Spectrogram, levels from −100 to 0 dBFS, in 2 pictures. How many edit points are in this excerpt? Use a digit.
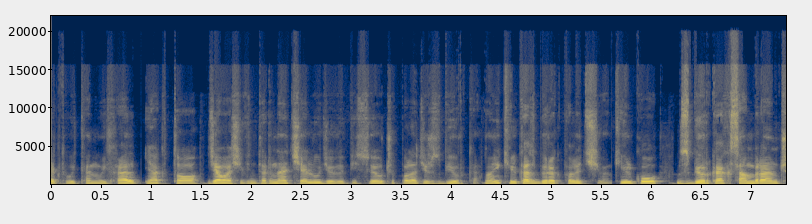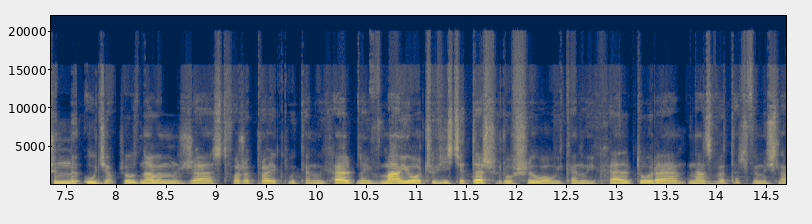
1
